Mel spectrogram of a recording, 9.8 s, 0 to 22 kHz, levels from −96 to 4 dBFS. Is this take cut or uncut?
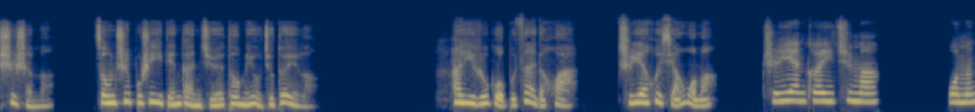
cut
